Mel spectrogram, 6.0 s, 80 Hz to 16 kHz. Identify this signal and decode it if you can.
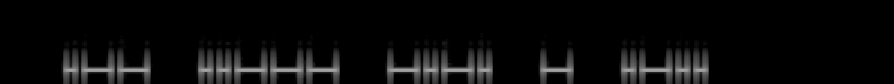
Morse code, heard as a keyed tone, about 19 wpm, spaced as for 14 wpm, 700 Hz. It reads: W2CTL
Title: 122 Lesson 20g - Number 3 - Call Signs 20wpm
